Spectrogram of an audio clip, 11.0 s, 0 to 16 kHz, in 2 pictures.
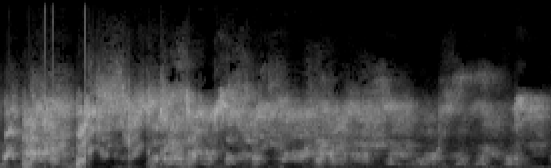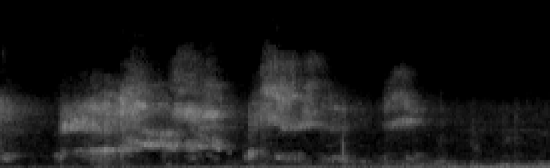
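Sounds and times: monkeys screaming: 0.0 - 9.8.

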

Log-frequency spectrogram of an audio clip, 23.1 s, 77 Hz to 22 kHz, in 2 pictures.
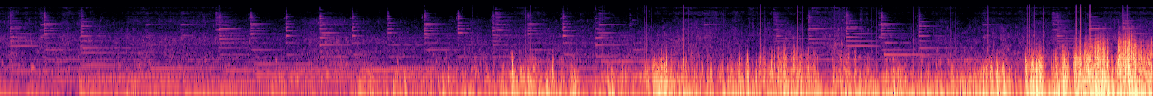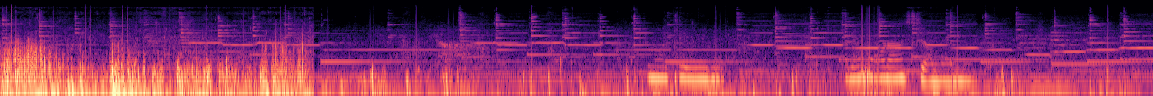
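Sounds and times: soft background music: 0.0 - 23.0
wind rumbling on microphone: 0.0 - 23.0.

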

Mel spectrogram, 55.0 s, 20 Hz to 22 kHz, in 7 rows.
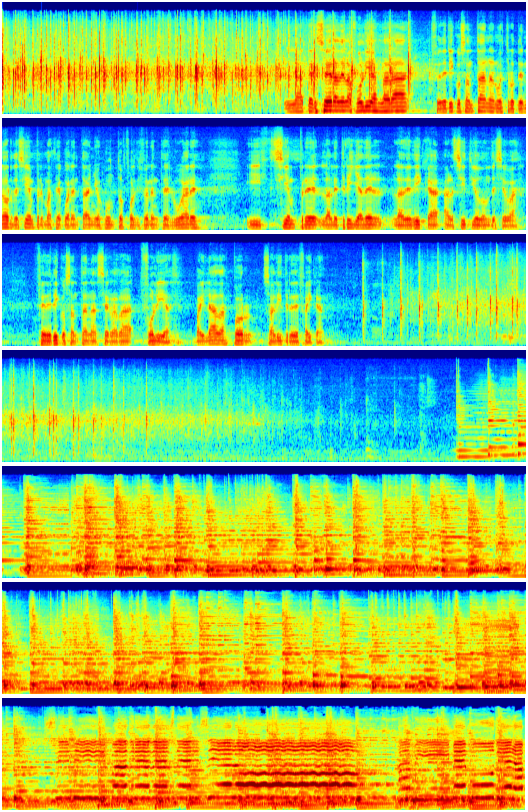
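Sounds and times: audience applause: 0.0 - 6.6, 21.2 - 28.5
string band playing: 4.2 - 6.8, 30.4 - 55.0
person singing with wide vibrato: 47.4 - 55.0.

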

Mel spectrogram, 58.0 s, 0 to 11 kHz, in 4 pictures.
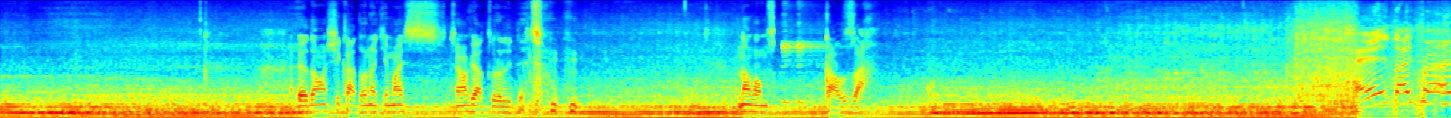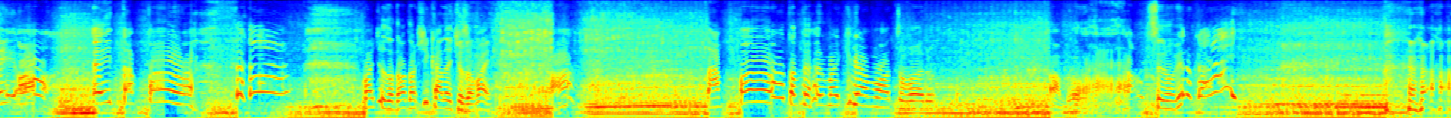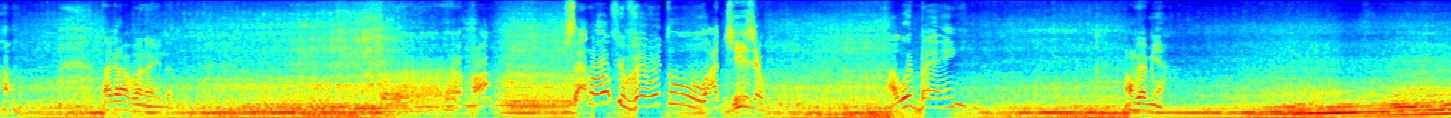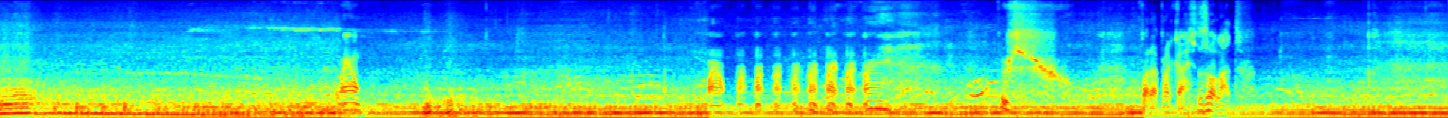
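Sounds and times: person speaking: 13.5 - 24.0, 24.8 - 27.7, 32.6 - 36.9, 49.5 - 56.2.

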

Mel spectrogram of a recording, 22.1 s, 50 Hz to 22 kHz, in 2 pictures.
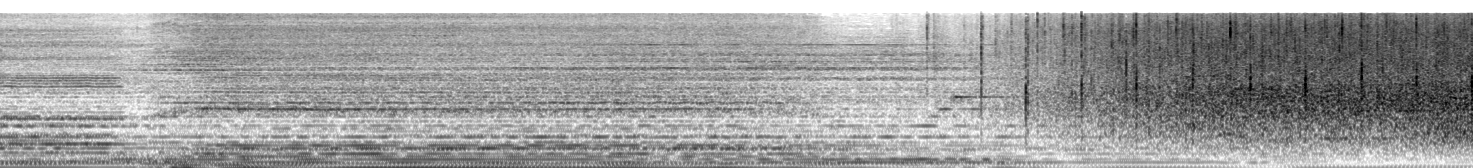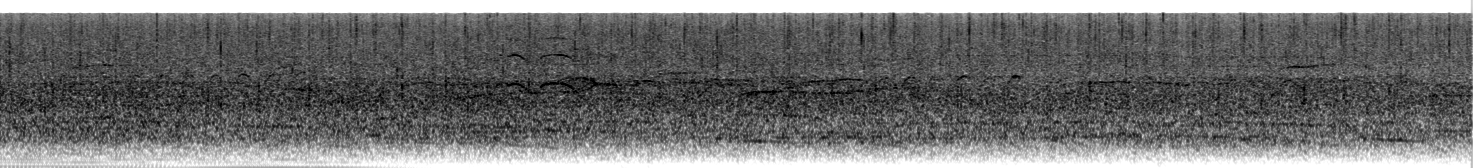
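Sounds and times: audience applauding: 7.0 - 22.0.

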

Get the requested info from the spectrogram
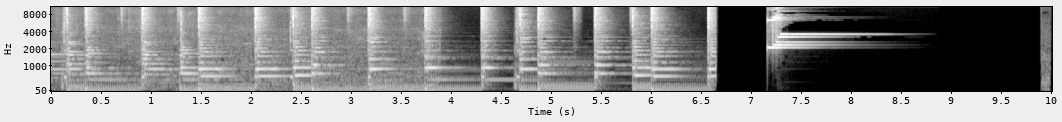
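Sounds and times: bell-like ding: 7.2 - 8.7.

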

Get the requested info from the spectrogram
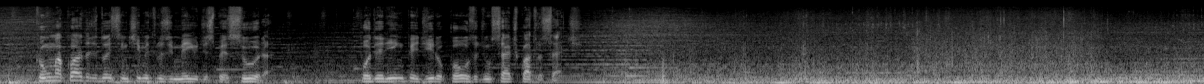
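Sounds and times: background music: 0.0 - 12.0
wind rushing: 6.1 - 12.0
car engine rumbling: 6.2 - 12.0.

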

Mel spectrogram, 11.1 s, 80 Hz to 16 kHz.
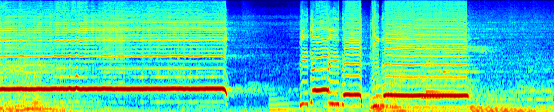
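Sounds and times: gospel singing held high note: 0.0 - 11.0.

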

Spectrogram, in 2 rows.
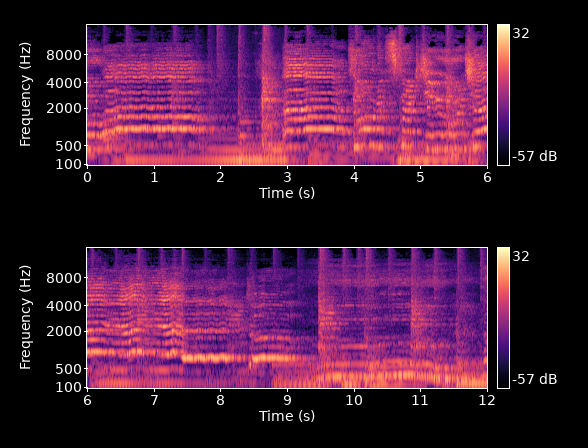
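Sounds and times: girl singing into a microphone: 0.0 - 1.9, 2.9 - 12.0
live band drums and guitar: 0.0 - 12.0.

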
